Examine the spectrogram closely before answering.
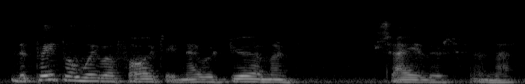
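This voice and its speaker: Heard with audible room echo, a man at a medium pitch speaks at a fairly slow pace in a dark, mellow tone with lively intonation. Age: 90s. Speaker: WW2 navy veteran. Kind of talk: casual interview. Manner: repetitive.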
